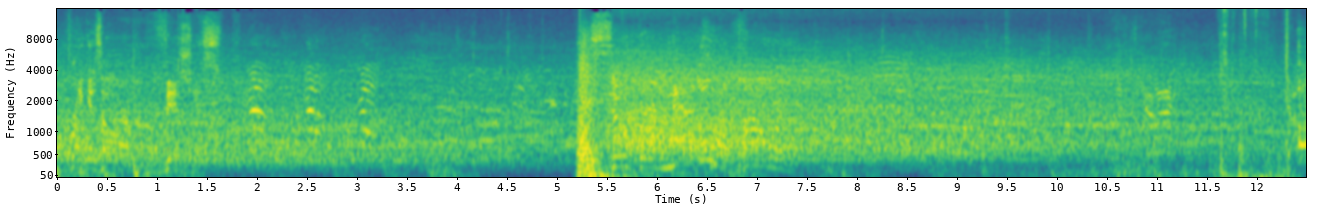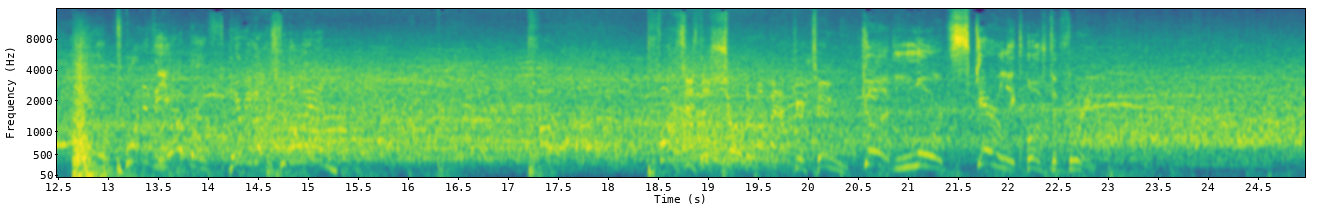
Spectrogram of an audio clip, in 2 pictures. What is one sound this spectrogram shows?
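A large crowd cheers and roars steadily throughout a big echoing arena.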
